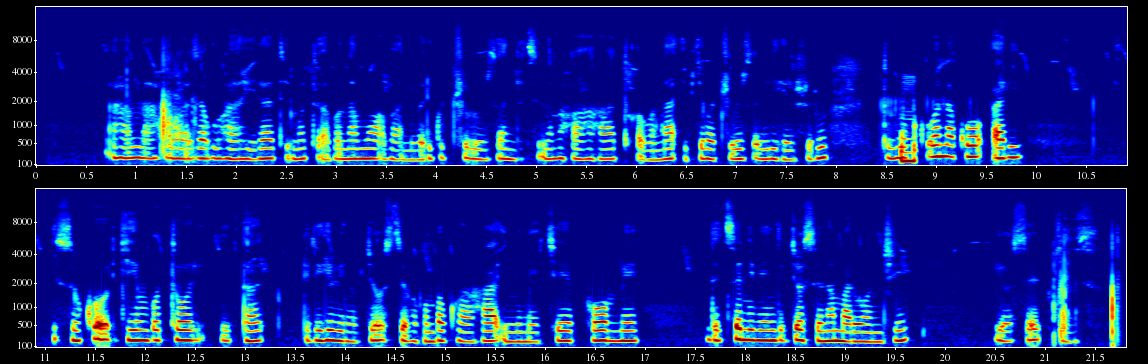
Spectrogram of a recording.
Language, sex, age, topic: Kinyarwanda, female, 18-24, finance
